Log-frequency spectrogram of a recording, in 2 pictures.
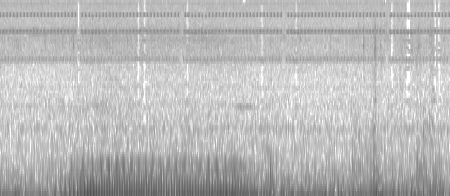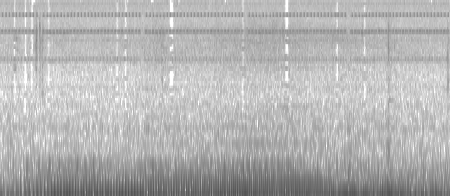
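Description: A moving car's engine and road rumble, heard from inside the cabin. The engine hum swells and eases off twice.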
